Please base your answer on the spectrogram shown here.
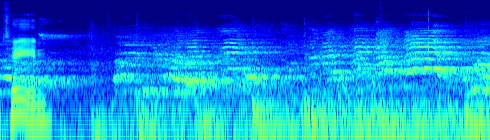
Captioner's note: spectators shouting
